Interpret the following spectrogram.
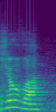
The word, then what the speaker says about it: Jeová: Pegaram as vogais de Adonai, que eles sabiam a pronúncia, e enxertaram no tetagrama. Daí surgiu a pronúncia Jeová, que na nossa língua nós falamos Jeová.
